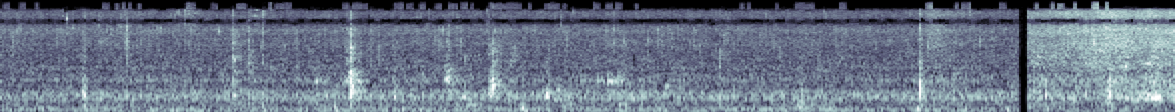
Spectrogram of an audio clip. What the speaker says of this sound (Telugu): ఉల్లిపాయ వేగిపోయింది కదా, మసాలా వేసేస్తున్నాను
